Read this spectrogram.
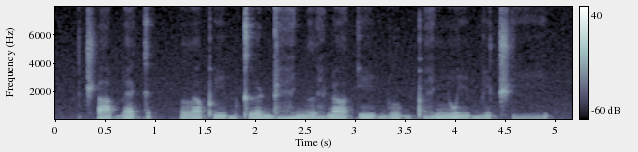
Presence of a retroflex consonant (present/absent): present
